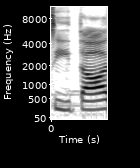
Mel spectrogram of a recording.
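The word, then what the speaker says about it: Sinta: we have so here C इज not pronounced as सीता इट्स सिंता the spelling that we have in इंडिया इज एस आई टी ए बट in Bali it's एस आई एन टी ए आई एम not gonna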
